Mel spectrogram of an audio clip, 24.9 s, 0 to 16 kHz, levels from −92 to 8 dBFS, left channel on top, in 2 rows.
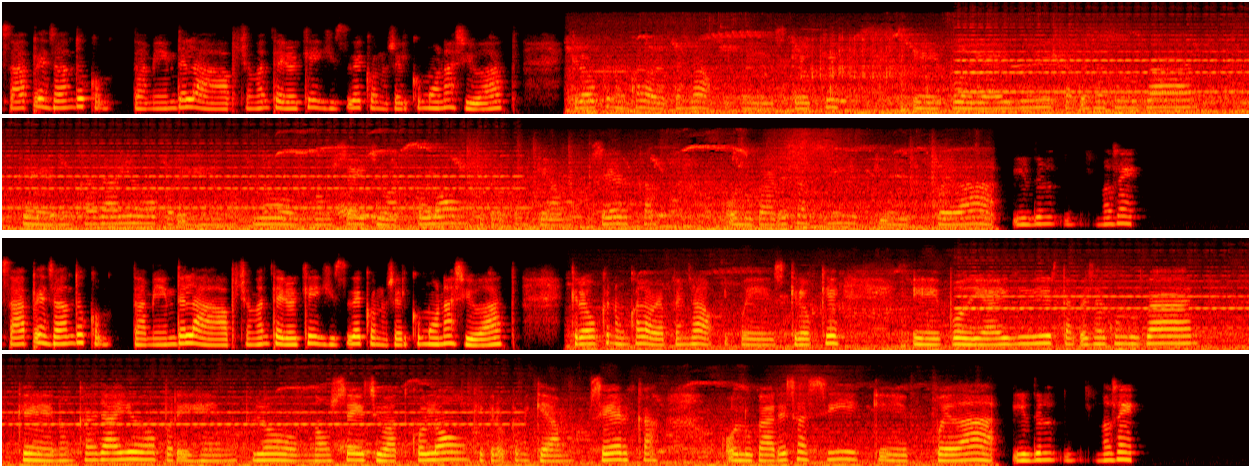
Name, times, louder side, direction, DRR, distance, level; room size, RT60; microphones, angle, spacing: voice 1, 0.0-7.1 7.4-12.2 12.6-21.5 21.8-23.8, right 7 dB, 55° right, 0.3 m, -30 dB
sound 1, 5.6-22.4, left 3 dB, 80° left, 0.7 m, -36 dB
sound 2, 6.6-19.9, right 4 dB, 75° right, 1.1 m, -49 dB
Bowed string instrument, 9.5-17.8, equal, 20° left, 0.7 m, -38 dB
3.3 x 2.1 x 3.9 m
head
